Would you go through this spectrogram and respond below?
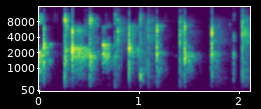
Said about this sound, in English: Hey, let's go. We got sponsors now. We moving up in this podcast world. Round of applause for us.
